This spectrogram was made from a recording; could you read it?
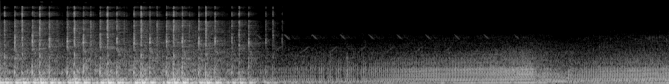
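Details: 1985 Harley-Davidson FXRS with Evo V-twin, sat five years, on fresh regular fuel: music fades into a clean idle and blips, pitch rising and falling smoothly with throttle; runs fine.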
